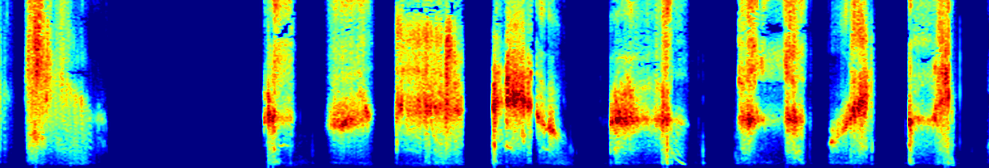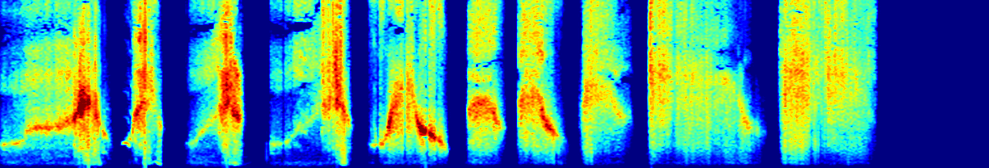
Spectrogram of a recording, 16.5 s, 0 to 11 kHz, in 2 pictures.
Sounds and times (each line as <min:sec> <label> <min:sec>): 0:00.0 rat creature vocalizations made using mouth movements 0:01.0
0:02.2 rat creature vocalizations made using mouth movements 0:15.6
